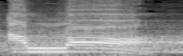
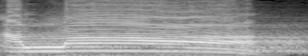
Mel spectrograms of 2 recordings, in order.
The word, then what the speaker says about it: আল্লাহ: আল্লাহ নয় কিন্তু আল্লাহ হচ্ছে অশুদ্ধ শুদ্ধ হচ্ছে আল্লাহ বলার সময় মুখটা গোল হয়ে যাবে বলেন তো সবাই উচ্চারণ করেন আল্লাহ আবার বলেন আল্লাহ আবার বলেন আল্লাহ সুবহানাল্লাহ কি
